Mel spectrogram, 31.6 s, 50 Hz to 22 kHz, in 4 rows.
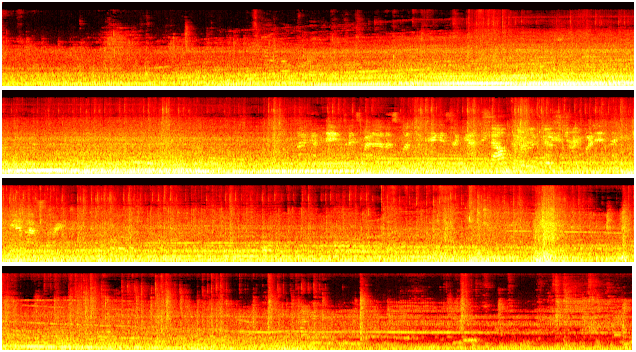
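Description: Cummins ISL inline-six diesel and Voith automatic transmission of a 2008 Van Hool A300L bus, heard from inside the cabin, pulling away and accelerating. The engine note rises and is loudest a few seconds in, then eases off. There is a sharp knock about two-thirds of the way through, and near the end a whine falls in pitch as the bus slows.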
